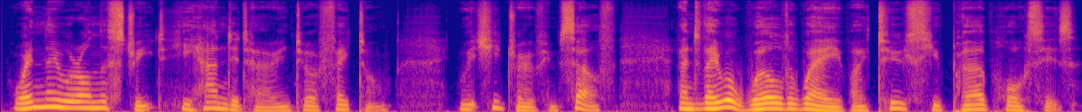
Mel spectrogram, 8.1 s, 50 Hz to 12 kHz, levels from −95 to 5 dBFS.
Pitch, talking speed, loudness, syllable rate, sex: 140 Hz, 185 wpm, -18 LUFS, 5.2 syllables/s, male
